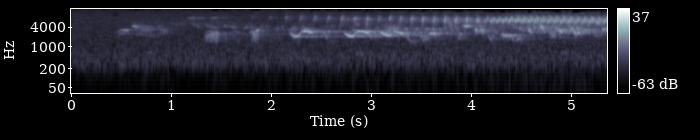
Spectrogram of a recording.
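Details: Birds chirping in forest and jungle: varied short whistled chirps and slurred notes building in loudness, with a steady high insect-like buzzing trill behind them toward the end.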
